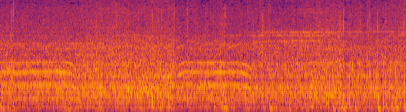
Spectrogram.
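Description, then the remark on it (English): Heavy rain hisses in a dense, unbroken wash, with scattered sharper patters, picked up by a parabolic microphone during the fourth quarter of a Bears football game, while a crowd murmurs underneath and faint sustained tones drift through. “I have literally never heard the parabolic mic pick up the rain the way it did in the fourth quarter.”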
